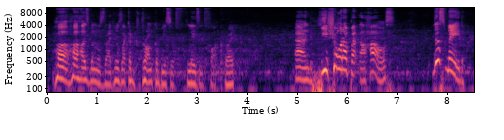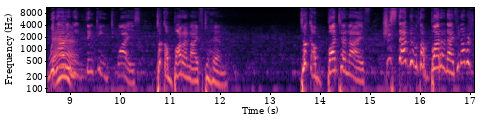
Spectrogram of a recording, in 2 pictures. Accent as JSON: {"language": "English", "country": "Botswana", "tie": "born or raised there", "said": "Growing up in Botswana"}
